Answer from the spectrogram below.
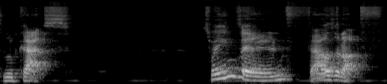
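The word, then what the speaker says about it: Lukes: I know it's it's spelled like L U ke like Luke's, but it's Lucas.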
